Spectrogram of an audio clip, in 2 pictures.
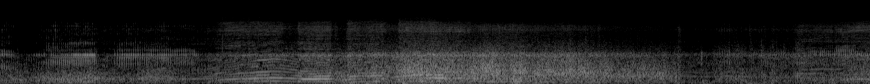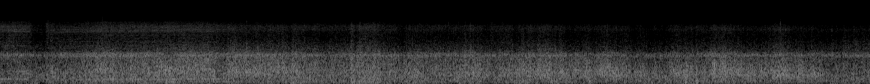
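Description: Enduro dirt bike's engine running under way, its pitch rising and falling as the revs change, with a steady rushing noise over it.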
